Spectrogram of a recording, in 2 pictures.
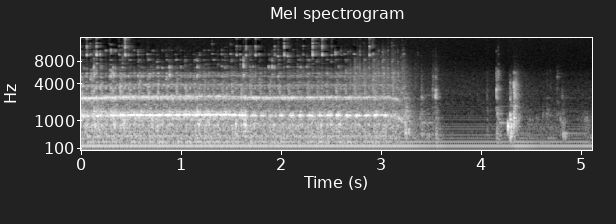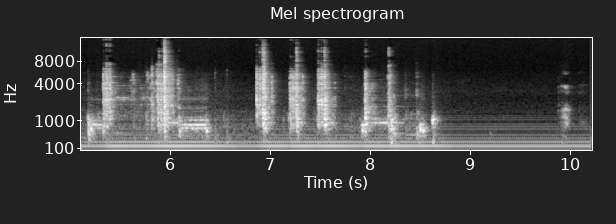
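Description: Electric sewing machine stitching at speed with a steady motor whine, slowing to separate stitches and stopping about three seconds in. After that come scattered short clicks and rustles.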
